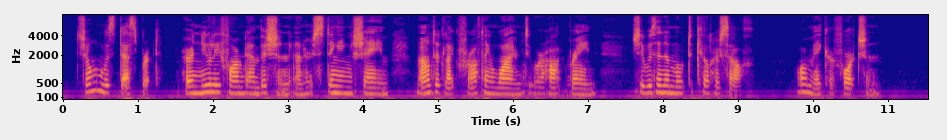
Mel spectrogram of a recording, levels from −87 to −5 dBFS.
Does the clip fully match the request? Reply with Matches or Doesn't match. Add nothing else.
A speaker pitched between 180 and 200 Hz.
Matches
